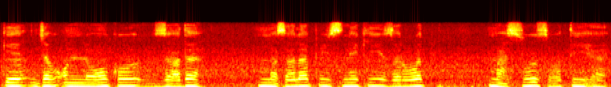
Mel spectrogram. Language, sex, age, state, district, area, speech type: Urdu, male, 18-30, Delhi, Central Delhi, rural, spontaneous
